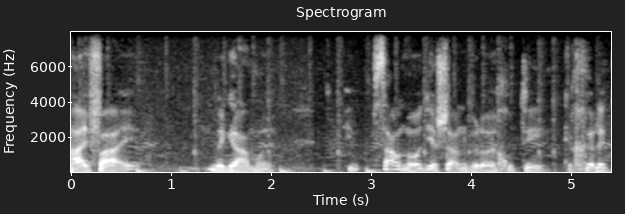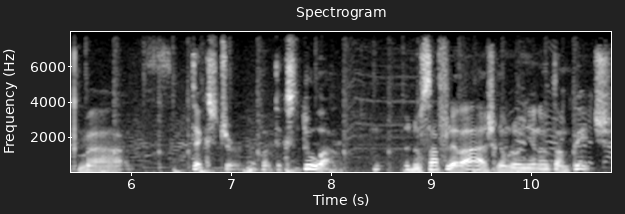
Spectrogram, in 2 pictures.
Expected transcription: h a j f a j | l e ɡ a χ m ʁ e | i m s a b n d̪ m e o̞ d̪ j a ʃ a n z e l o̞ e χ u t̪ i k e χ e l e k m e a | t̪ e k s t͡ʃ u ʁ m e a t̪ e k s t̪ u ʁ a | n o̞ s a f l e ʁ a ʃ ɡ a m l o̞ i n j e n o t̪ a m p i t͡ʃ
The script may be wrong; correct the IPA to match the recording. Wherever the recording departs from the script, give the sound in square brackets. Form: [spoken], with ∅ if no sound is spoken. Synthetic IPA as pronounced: h a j f a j | l e ɡ a [∅] m ʁ e | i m s a [w] n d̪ m e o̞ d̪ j a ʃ a n [v] e l o̞ e χ u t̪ i k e χ e l e k m e a | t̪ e k s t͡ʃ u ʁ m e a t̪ e k s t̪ u ʁ a | n o̞ s a f l e ʁ a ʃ ɡ a m l o̞ i n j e n o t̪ a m p i t͡ʃ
